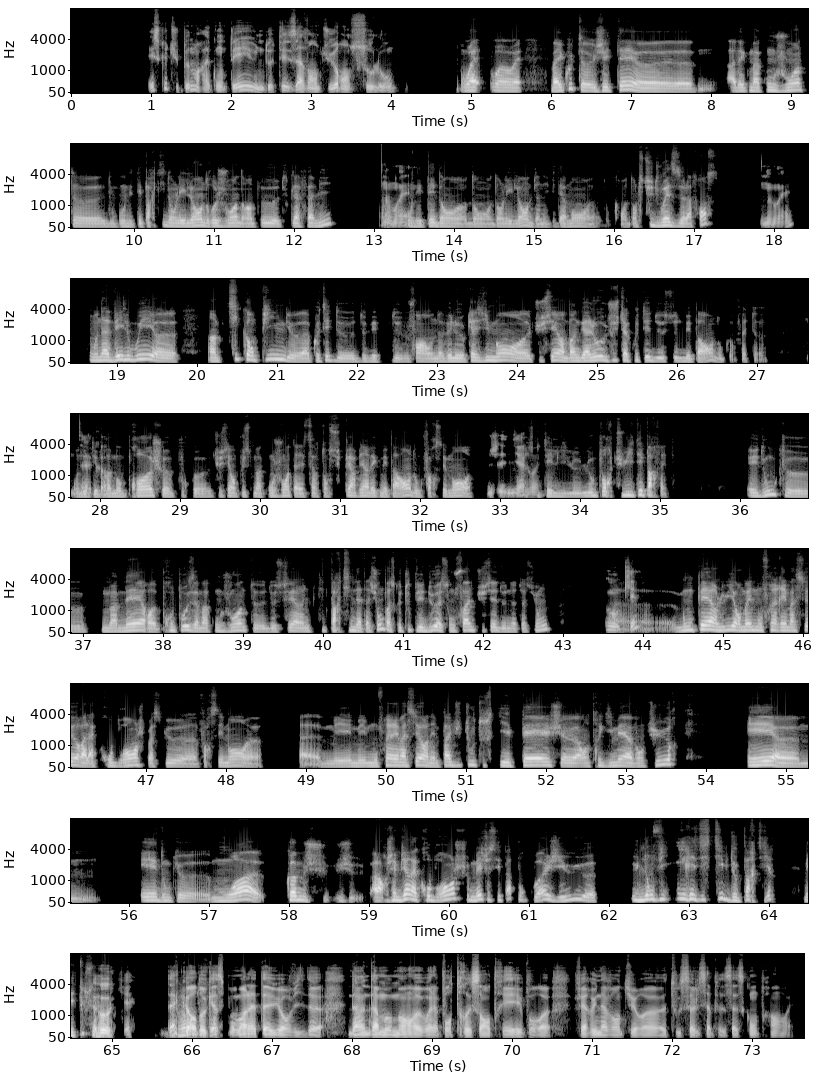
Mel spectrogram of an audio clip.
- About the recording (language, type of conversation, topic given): French, podcast, Peux-tu nous raconter une de tes aventures en solo ?
- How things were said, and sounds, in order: drawn out: "hem"; other background noise; "Sud-Ouest" said as "Stud-Ouest"; drawn out: "Heu"; stressed: "pêche"; stressed: "irrésistible"; laughing while speaking: "OK"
